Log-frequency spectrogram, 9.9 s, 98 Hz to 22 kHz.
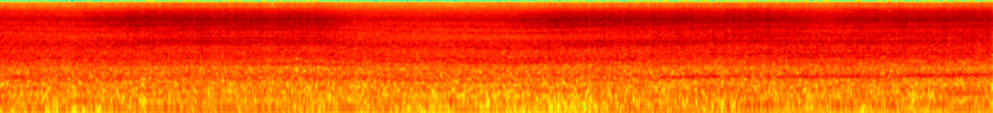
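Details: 2007 Mercedes R63 AMG, 6.2-litre M156 naturally aspirated V8, 111,000 miles, on a dyno in fifth gear at about 160 mph: a smooth, steady roar under wind and roller noise with no vibration. The engine runs healthy.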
